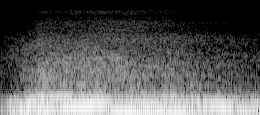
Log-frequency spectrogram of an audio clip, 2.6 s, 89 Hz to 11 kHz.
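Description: A Chevy/GMC 6.2L V8 fitted with a MagnaFlow muffler revs in a short, deep, steady blip, close and loud, with no talk over it.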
